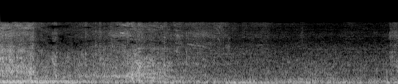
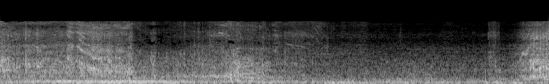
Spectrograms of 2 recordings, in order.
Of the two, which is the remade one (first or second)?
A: first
